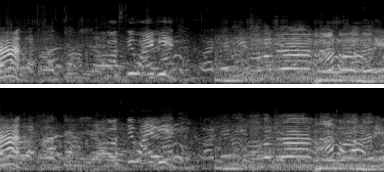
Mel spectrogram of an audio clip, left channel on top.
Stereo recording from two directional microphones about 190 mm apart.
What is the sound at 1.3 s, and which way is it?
Speech, 45° left (ahead or behind).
